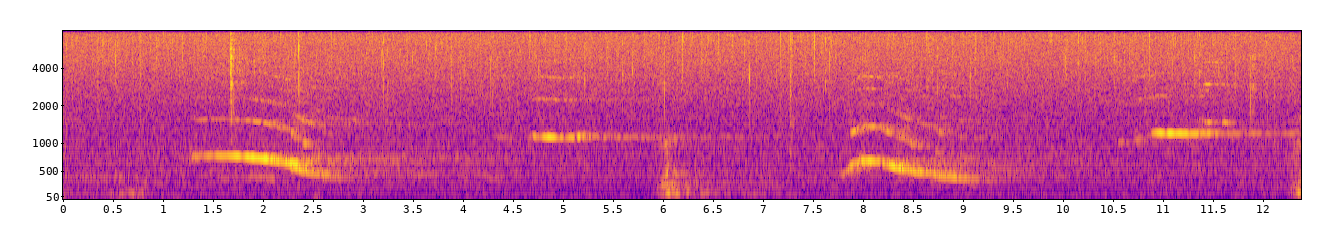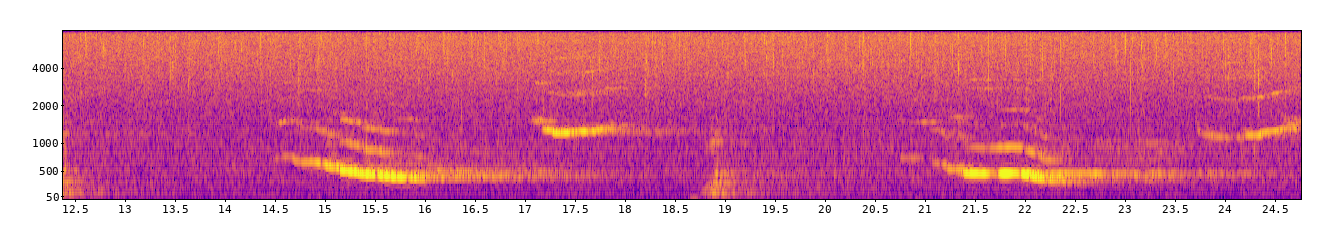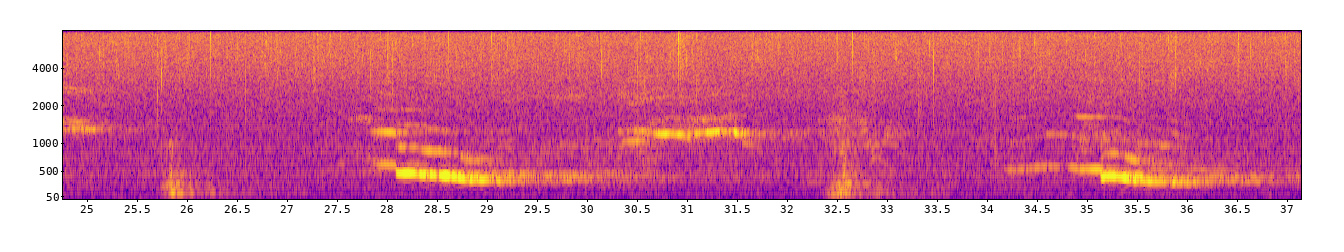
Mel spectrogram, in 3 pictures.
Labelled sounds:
1.3	2.6	humpback whale, 0.78 to 2.3 kHz
4.6	5.4	humpback whale, 1.0 to 3.5 kHz
7.9	8.6	humpback whale, 0.91 to 3.5 kHz
10.7	11.7	humpback whale, 1.0 to 3.0 kHz
14.5	15.8	humpback whale, 0.78 to 1.9 kHz
17.1	17.9	humpback whale, 1.1 to 2.7 kHz
20.9	22.3	humpback whale, 0.78 to 3.3 kHz
23.7	25.1	humpback whale, 1.1 to 2.8 kHz
27.6	29.0	humpback whale, 0.78 to 1.7 kHz
30.3	31.8	humpback whale, 0.84 to 1.8 kHz
34.5	35.9	humpback whale, 0.78 to 1.7 kHz

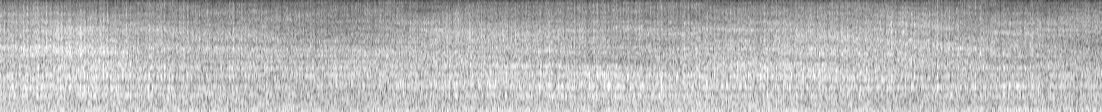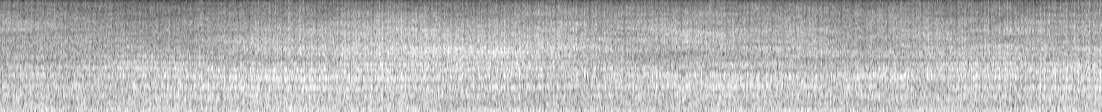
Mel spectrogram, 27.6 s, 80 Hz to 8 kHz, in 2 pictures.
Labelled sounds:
2.5	2.8	vessel noise, 5.3 to 5.8 kHz
8.2	8.4	vessel noise, 1.5 to 1.9 kHz
15.8	16.0	vessel noise, 6.5 to 6.6 kHz
22.5	22.7	vessel noise, 3.2 to 3.4 kHz
26.7	27.0	vessel noise, 5.2 to 5.3 kHz

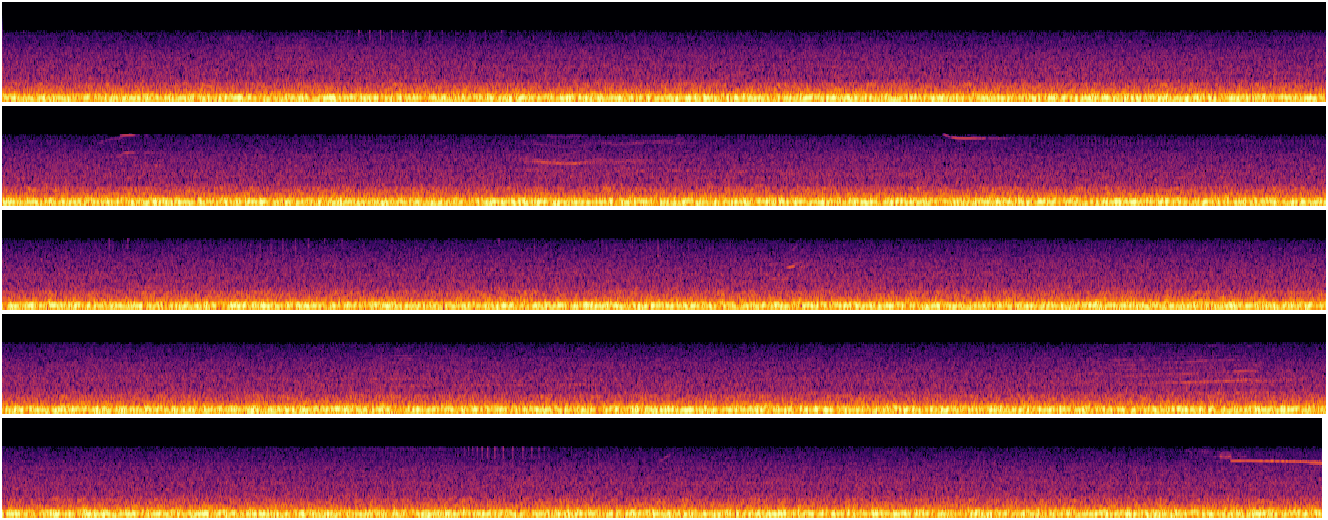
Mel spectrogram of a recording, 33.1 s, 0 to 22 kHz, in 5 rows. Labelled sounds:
9.1	9.5	killer whale, 1.8 to 3.1 kHz
25.3	26.2	killer whale, 0.76 to 4.4 kHz

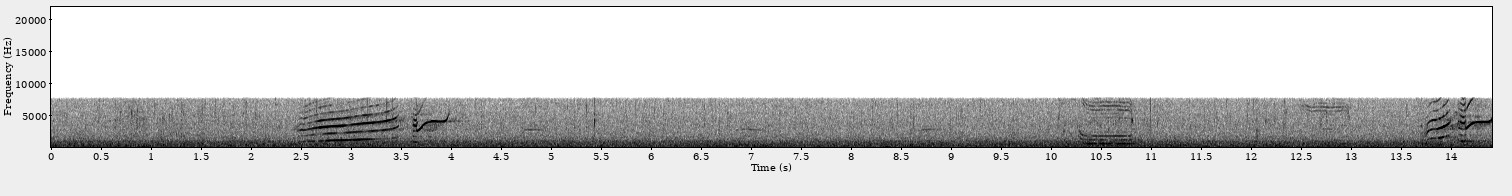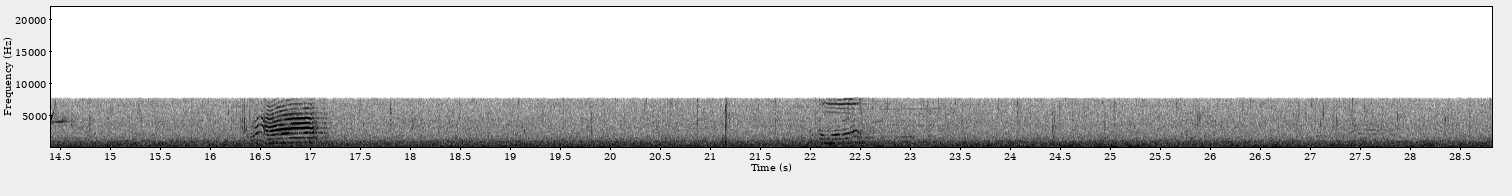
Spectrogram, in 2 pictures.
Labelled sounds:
2.4	4.1	killer whale, northern resident, A clan, AB subclan, 0.97 to 8.0 kHz
6.8	7.2	killer whale, northern resident, A clan, AB subclan, 2.6 to 2.9 kHz
10.3	10.8	killer whale, northern resident, A clan, AB subclan, 1.2 to 7.2 kHz
12.5	13.0	killer whale, northern resident, A clan, AB subclan, 5.6 to 6.7 kHz
13.7	14.6	killer whale, northern resident, A clan, AB subclan, 1.2 to 8.0 kHz
16.4	17.2	killer whale, northern resident, A clan, AB subclan, 1.2 to 7.0 kHz
22.1	22.5	killer whale, northern resident, A clan, AB subclan, 1.2 to 7.8 kHz

